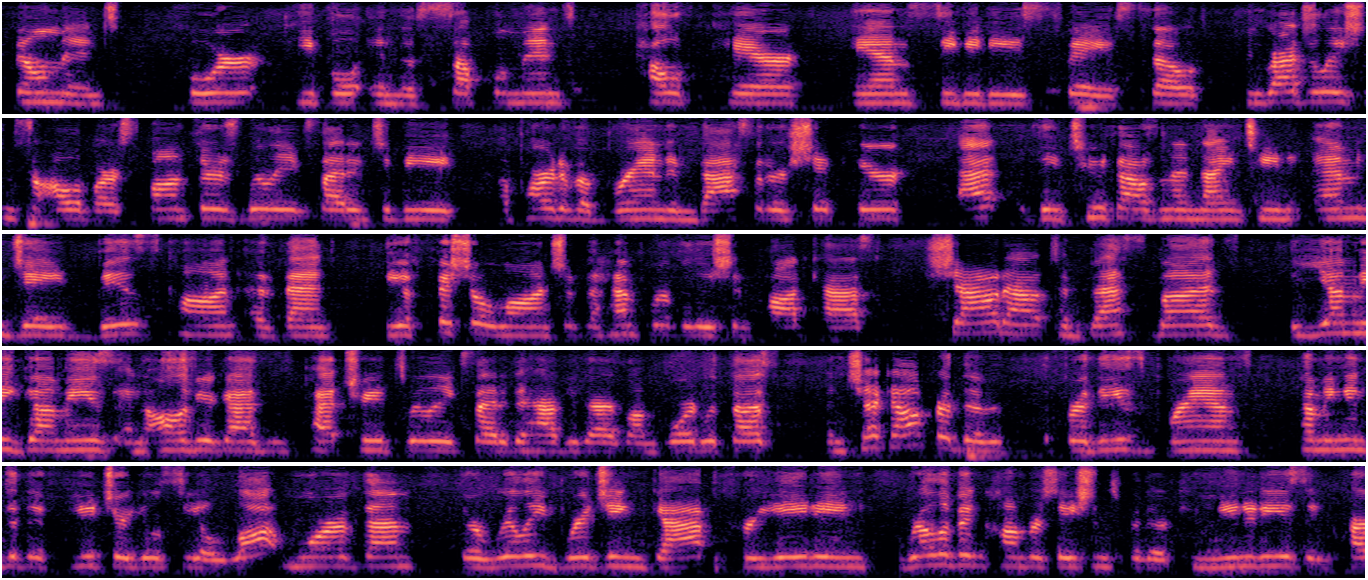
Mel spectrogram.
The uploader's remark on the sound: live from MJBizCon 2019 in Las Vegas, Nevada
